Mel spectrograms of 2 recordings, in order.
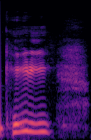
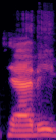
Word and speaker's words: Cady: folk and with me today I have John Katie and did I say that right yeah yes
